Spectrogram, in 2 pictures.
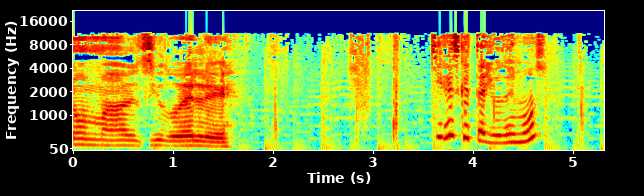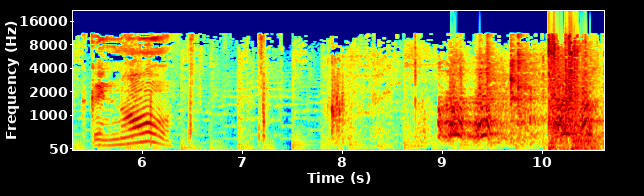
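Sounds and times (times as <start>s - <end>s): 
speech: 0.0s - 2.1s, 3.6s - 4.8s, 5.5s - 6.6s
dog barking and yelping: 9.0s - 10.6s.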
